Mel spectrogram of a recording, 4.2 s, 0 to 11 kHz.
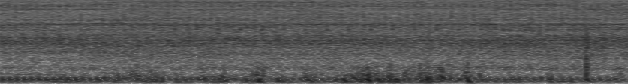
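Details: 2007 BMW 335 petrol engine idling unevenly with irregular thumps and stumbles, a misfire at idle; codes appeared after the car was parked for winter and the valve cover gasket was changed.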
